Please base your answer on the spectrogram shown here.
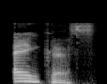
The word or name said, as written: ankus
